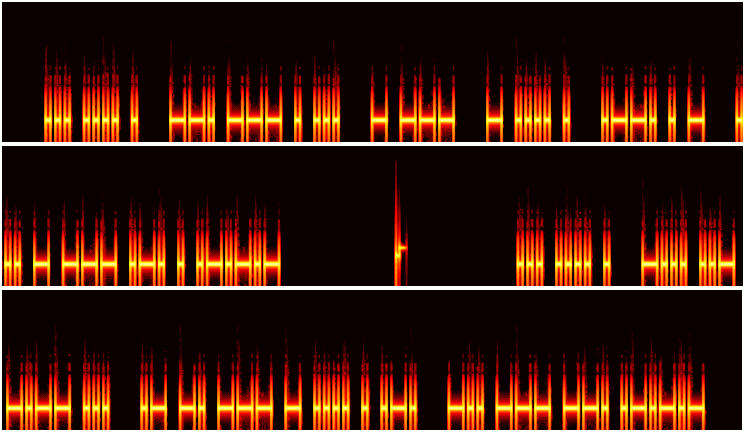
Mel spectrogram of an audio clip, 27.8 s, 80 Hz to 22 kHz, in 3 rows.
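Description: Morse code at about 20 words per minute: a single steady mid-pitched tone keyed in rapid dots and dashes, with a brief pause near the middle before the sending resumes. No voices.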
